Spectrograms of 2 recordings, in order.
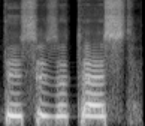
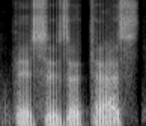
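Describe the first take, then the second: First: Very high, robotic pitch-shifted voice. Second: Very low, robotic pitch-shifted voice. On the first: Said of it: "all the way up". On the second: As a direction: drop the pitch deep and robotic. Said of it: "From thirty-six semitones down". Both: Shown as a demonstration.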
